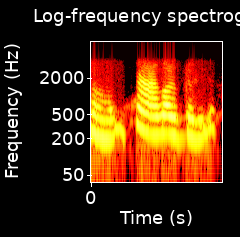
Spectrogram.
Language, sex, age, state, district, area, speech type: Malayalam, female, 30-45, Kerala, Alappuzha, rural, conversation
